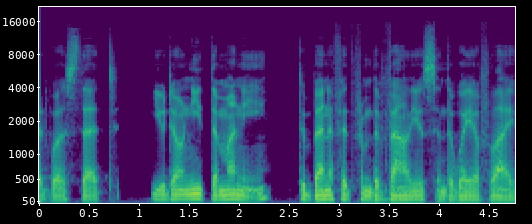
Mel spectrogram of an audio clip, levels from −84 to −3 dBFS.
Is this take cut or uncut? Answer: uncut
